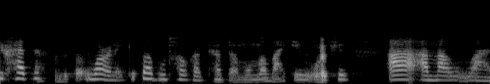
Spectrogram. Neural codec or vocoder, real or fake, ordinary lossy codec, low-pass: codec, 16 kHz, 0.5 kbps, X-Codec, HuBERT features, trained on LibriSpeech; fake; none; 3.6 kHz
